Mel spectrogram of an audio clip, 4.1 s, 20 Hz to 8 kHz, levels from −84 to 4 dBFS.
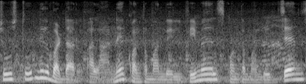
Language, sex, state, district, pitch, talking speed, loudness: Telugu, male, Andhra Pradesh, Manyam, 130 Hz, 115 wpm, -18 LUFS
